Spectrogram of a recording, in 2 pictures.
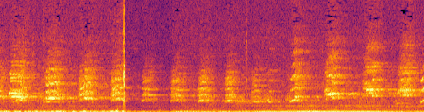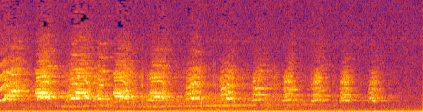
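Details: Red-legged seriemas singing beside a road in the São José district of Conselheiro Lafaiete, Minas Gerais, Brazil: a continuous run of loud, harsh yelping notes with rich overtones, about three per second, over a low rumbling background.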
